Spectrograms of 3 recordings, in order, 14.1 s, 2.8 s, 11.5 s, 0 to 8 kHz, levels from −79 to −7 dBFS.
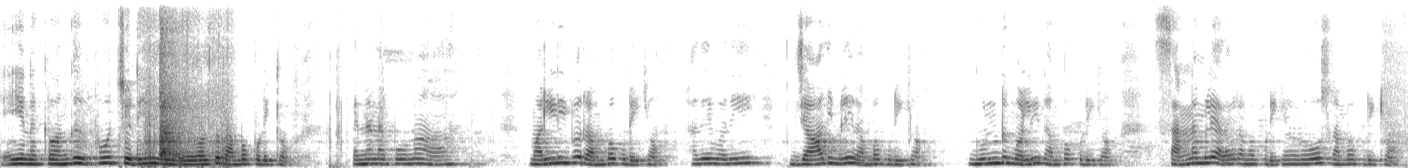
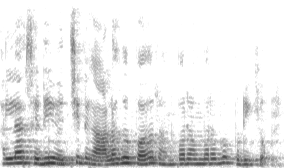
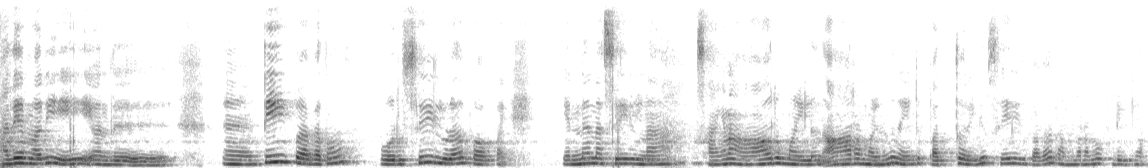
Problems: constant background noise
